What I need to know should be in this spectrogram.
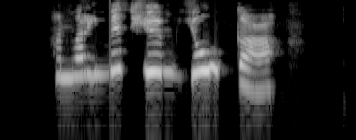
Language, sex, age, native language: Icelandic, female, 8, Icelandic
